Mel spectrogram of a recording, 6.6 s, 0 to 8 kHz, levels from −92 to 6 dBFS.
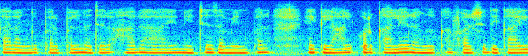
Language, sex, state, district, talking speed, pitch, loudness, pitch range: Hindi, female, Chhattisgarh, Kabirdham, 170 wpm, 185 Hz, -16 LUFS, 180-195 Hz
